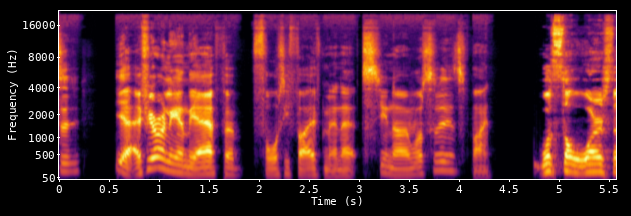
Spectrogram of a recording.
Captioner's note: equivocating noises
